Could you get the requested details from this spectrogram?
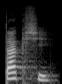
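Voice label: "такси", Komi, female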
